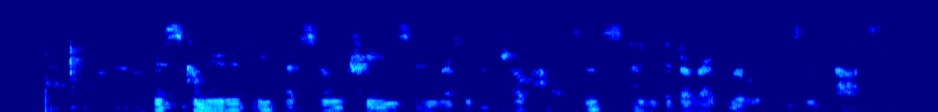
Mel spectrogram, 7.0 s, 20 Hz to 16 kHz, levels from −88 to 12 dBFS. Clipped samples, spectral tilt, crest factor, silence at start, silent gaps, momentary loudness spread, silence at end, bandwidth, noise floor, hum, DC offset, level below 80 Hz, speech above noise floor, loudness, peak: under 0.1%; -3 dB/octave; 22 dB; 0.35 s; none; 15 LU; 0.45 s; 7.2 kHz; -78 dBFS; none; under 0.1%; -82 dBFS; 19 dB; -58 LUFS; -38 dBFS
